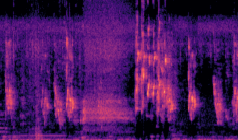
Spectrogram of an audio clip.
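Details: Budgerigars, the Australian parrots known as baajri, give high chirps and warbling chatter in uneven bursts over a low, steady hum.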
